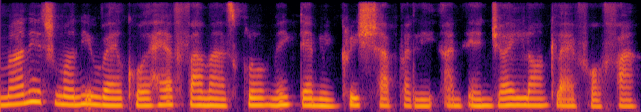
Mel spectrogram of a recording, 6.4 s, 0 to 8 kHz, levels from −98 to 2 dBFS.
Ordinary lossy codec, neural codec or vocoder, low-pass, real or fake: none; codec, 16 kHz in and 24 kHz out, 0.8 kbps, FocalCodec, streaming, 65536 codes; 7.2 kHz; fake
